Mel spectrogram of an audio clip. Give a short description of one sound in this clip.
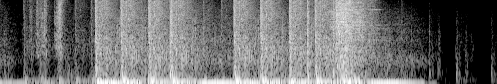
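A pistol fires a rapid series of shots.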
